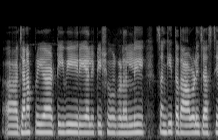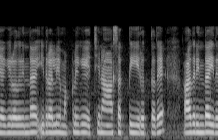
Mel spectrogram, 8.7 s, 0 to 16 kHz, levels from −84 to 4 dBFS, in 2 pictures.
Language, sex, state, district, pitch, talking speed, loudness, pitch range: Kannada, female, Karnataka, Shimoga, 205 Hz, 125 wpm, -19 LUFS, 200-215 Hz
